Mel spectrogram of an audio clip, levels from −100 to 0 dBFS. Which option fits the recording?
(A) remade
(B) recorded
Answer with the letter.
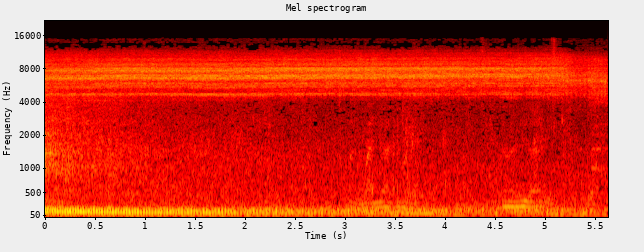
B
